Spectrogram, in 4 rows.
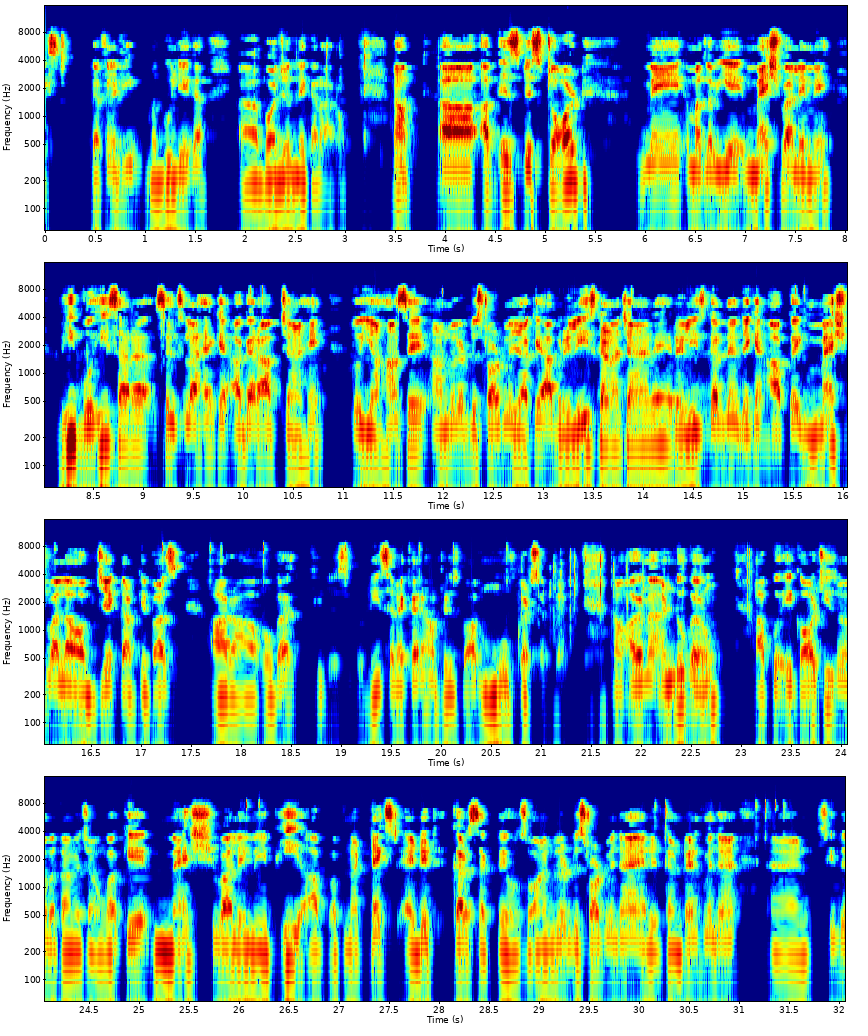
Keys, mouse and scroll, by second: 2.1 click, 2.8 ctrl+z, 6.1 ctrl+z, 8.7 ctrl+shift+z, 10.0-21.3 drag, 21.3 ctrl+z, 26.0 click, 30.1 click.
